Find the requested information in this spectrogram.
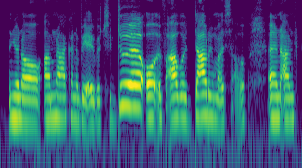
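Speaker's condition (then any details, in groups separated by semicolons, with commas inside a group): Hearing impairment with speech impairment; does not sound like others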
